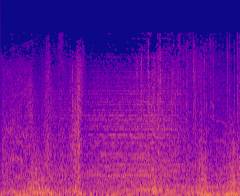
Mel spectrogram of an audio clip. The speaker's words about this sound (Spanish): Una explosión lo derriba.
